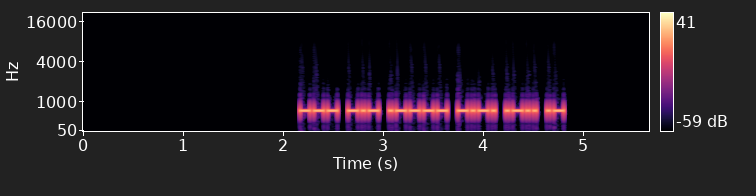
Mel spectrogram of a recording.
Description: Morse code, heard as a keyed tone, about 36 wpm, 700 Hz. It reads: OK1CLA
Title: DXCC-100 Call Signs - 6 Characters - Repeated 3x - 35wpm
